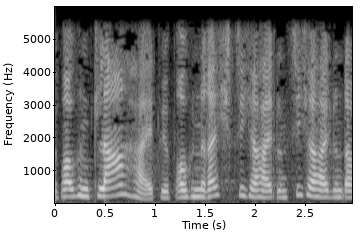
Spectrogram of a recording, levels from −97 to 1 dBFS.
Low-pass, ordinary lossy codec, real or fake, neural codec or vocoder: 5.4 kHz; none; real; none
